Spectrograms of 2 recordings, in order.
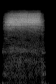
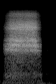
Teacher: if you move your tongue from that alvola ridge just a little bit back, you go from making a S sound to a shh sound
